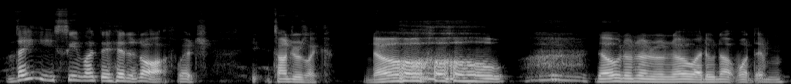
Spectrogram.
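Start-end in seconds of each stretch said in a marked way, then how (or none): 3.6-7.9 mock-panicked objection. Tanjiro objecting, overprotective brother.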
